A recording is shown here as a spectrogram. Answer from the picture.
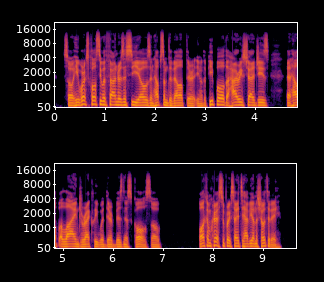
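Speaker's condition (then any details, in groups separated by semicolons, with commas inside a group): No condition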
